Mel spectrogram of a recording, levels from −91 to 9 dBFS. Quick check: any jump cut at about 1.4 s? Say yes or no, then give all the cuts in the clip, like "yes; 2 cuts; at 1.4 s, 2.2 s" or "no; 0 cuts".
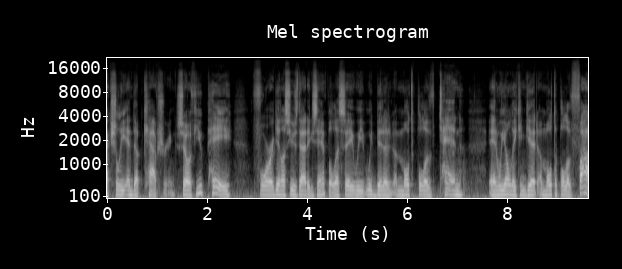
no; 0 cuts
